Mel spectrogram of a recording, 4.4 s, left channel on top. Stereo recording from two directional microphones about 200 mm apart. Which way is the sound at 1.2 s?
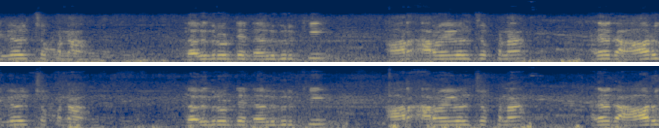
Centre (ahead or behind).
